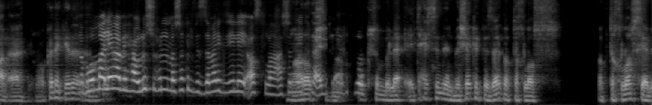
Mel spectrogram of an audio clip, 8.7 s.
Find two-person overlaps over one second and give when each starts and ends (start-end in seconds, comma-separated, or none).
3.8-5.0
